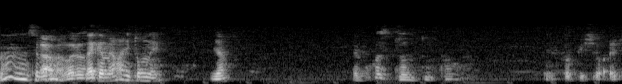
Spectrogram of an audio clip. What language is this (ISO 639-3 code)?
fra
